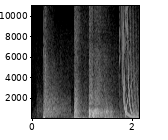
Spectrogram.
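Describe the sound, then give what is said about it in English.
Gunshots in a ferocious gun battle in an upstairs storage room: four sharp, loud cracks spaced irregularly, the last trailing into whining, falling-pitch ricochets. “he finds himself caught in a ferocious gun battle.”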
